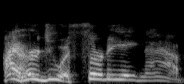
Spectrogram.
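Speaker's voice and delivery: high-pitched, agitated accusation; imitating a worked-up boss; retold outburst. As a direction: confront him, voice way up but not shouting. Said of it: "Cornette comes flying out".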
